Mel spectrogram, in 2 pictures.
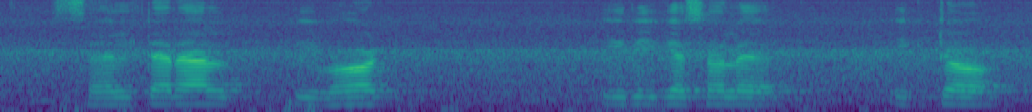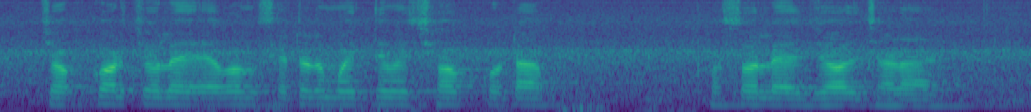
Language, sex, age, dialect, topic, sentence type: Bengali, male, 18-24, Jharkhandi, agriculture, statement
